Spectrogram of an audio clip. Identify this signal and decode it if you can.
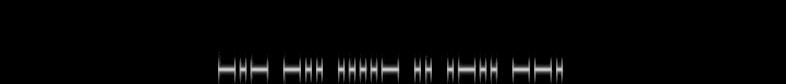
Morse code, heard as a keyed tone, about 22 wpm, 700 Hz. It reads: KD4ILG
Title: USA Call Signs - 6 Characters - Repeated 2x - 22wpm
